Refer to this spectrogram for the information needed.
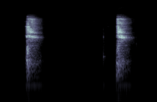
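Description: Two sharp, hissing sneezes about two seconds apart, with a brief catch of breath just before the second. Quiet room.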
